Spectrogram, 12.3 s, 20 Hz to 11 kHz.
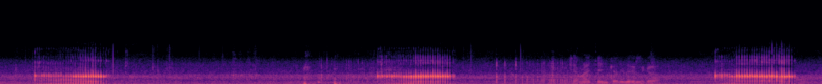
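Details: Three loud, rough snores about every five seconds (roughly 12 a minute), with quiet breathing between and faint background noise; ordinary snoring.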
